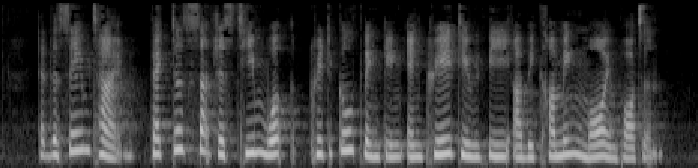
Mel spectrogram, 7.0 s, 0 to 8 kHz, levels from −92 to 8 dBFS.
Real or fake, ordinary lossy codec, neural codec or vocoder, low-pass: fake; MP3, 32 kbps; vocoder, 22.05 kHz, 80 mel bands, WaveNeXt; 7.2 kHz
